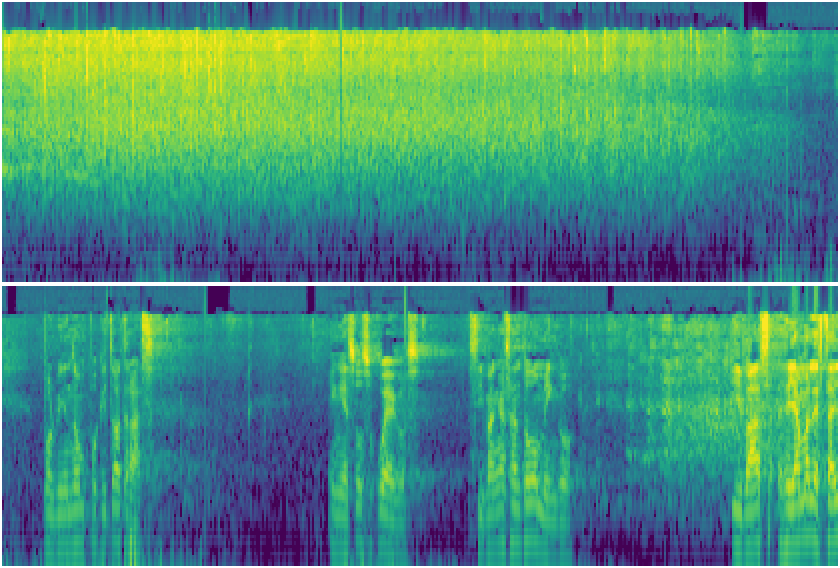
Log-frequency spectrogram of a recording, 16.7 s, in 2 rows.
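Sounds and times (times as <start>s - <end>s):
audience applause: 0.0s - 7.6s
speech: 8.8s - 10.0s, 11.6s - 14.3s, 15.6s - 16.7s
laughter: 14.1s - 16.6s.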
